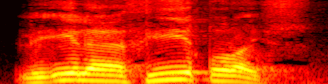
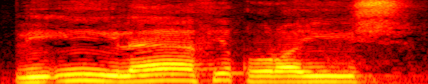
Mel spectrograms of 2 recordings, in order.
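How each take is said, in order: First: The word breaks apart, sounding like two separate words. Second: The word flows as one, with a long vowel. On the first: The speaker calls it wrong. "كثير من الناس ينطقونها خطأ هكذا" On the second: The speaker calls it right. "هذا الصحيح"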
